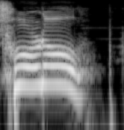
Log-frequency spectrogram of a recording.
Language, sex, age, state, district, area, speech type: Hindi, female, 18-30, Uttar Pradesh, Jaunpur, urban, read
